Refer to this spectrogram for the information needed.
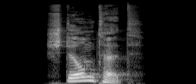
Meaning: inflection of stürmen: 1. second-person plural preterite 2. second-person plural subjunctive II
- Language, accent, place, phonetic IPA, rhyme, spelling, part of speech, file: German, Germany, Berlin, [ˈʃtʏʁmtət], -ʏʁmtət, stürmtet, verb, De-stürmtet.ogg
